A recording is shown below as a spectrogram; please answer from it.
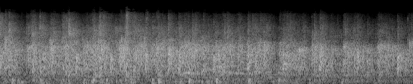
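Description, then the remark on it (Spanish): A small audience bursts into steady, sustained applause for what a speaker has just said, dense overlapping claps holding an even loudness for several seconds without anyone speaking. “Un aplauso para eso que acaba de decir, por favor.”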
